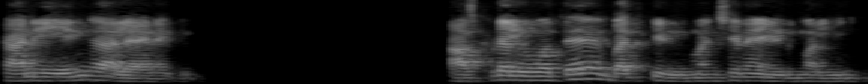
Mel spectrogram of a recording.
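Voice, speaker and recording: A man, teaching public speaking in an online class, fast and animated, teasing participants. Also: mid-range voice, reverberant, dull audio. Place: online meeting.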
